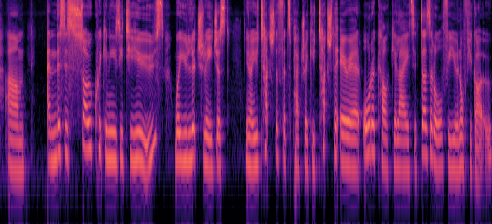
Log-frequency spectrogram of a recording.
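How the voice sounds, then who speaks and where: A woman's unremarkable speaking voice, medium in pitch with ordinary variation, at a fairly quick pace in a dry, close sound with no echo. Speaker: laser clinic owner. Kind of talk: podcast interview. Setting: studio.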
